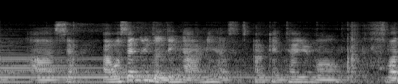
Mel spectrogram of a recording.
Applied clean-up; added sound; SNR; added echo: none; Acoustic guitar; 7 dB; reverberation time 2.2 s.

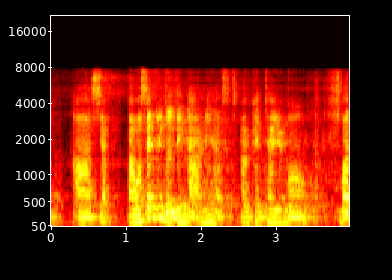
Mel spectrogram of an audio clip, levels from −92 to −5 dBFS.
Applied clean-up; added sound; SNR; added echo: neural separator model SepFormer DNS4.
